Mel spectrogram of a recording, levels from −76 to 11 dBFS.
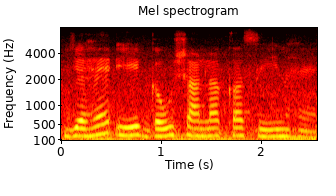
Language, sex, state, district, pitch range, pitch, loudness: Hindi, male, Punjab, Fazilka, 185-210 Hz, 195 Hz, -14 LUFS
